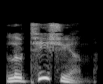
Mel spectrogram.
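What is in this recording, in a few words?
"lutetium", British English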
